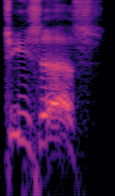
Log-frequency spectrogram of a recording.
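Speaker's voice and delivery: half-hearted cry for help to Jesus; retold shout. Retelling a woman's scream in a quake clip, mild mock plea. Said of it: "they shouted".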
